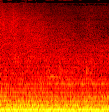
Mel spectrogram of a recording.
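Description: Low, sustained rumble of a large explosion.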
